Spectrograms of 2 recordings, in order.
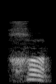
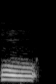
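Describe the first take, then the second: First: The lips stay unrounded, giving an open a vowel. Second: The lips are rounded, giving an o-like vowel. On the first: The speaker calls it right. "हुरूफ़ की अदायगी में होंठों को गोल नहीं करते" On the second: The speaker calls it wrong. "हम खो ऐसे नहीं पढ़ेंगे"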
